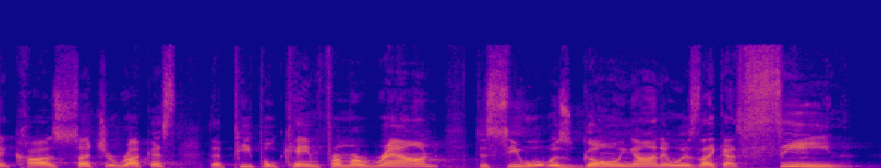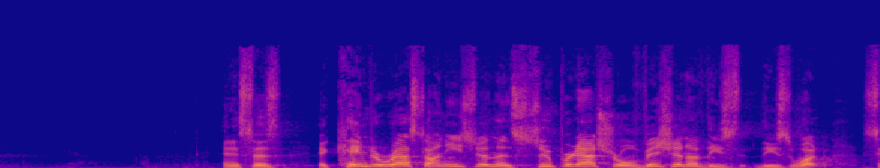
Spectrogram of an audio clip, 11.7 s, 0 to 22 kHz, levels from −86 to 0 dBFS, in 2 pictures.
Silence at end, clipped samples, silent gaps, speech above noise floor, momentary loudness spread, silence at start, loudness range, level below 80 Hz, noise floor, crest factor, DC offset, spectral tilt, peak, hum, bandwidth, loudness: 0 s; under 0.1%; none; 38 dB; 10 LU; 0 s; 5 LU; -62 dBFS; -67 dBFS; 14 dB; under 0.1%; -4 dB/octave; -14 dBFS; none; 16.5 kHz; -29 LUFS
